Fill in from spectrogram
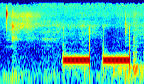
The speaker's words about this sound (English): I'm pressing ring. Righto. We'll hear the ringing, I think. Yeah, listen to that.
